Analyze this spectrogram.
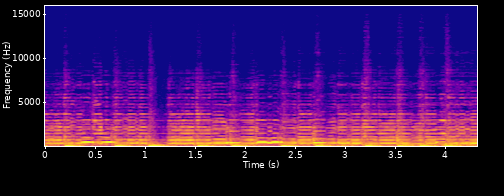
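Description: Background music: a bowed fiddle playing a quick, ornamented melody over a steady, fast drum beat.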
